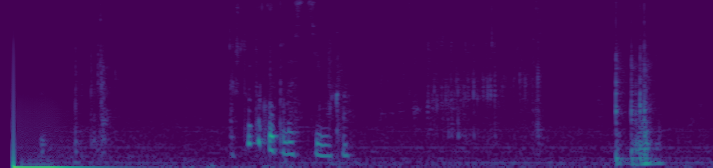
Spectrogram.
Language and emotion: Russian, neutral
